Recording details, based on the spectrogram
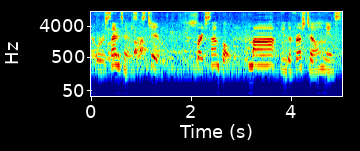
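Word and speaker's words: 馬: sentences too for example ma in the first tone means mother while ma in the fourth tone means linen and Ma in the fifth tone means horse don't get them mixed up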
